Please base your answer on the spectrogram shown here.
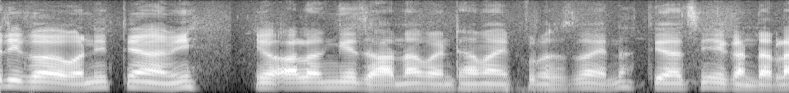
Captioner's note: waterfall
